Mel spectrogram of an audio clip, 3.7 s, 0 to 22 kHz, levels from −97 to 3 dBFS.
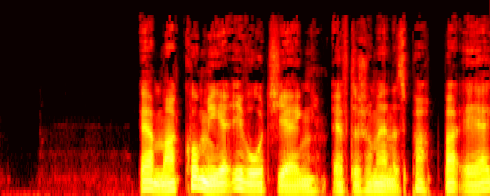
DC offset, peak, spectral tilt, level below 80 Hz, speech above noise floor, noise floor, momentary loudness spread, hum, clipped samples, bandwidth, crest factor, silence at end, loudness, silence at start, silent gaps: under 0.1%; 0 dBFS; -8 dB/octave; -40 dBFS; 49 dB; -64 dBFS; 10 LU; none; under 0.1%; 14 kHz; 16 dB; 0 s; -17 LUFS; 1.05 s; none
